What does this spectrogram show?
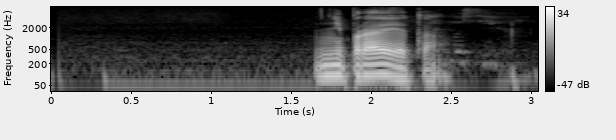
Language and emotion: Russian, neutral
